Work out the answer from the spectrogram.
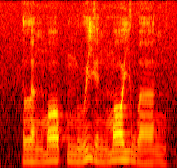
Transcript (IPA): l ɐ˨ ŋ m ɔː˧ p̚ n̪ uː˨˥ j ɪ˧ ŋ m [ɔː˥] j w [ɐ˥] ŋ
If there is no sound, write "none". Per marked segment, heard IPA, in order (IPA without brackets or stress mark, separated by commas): ɔː˥, ɐ˨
